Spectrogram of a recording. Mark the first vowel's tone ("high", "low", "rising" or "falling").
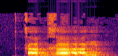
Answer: low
